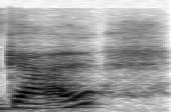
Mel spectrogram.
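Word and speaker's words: גל: And then I realized, why not use the Hebrew pronunciation of wave, which is Gal?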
